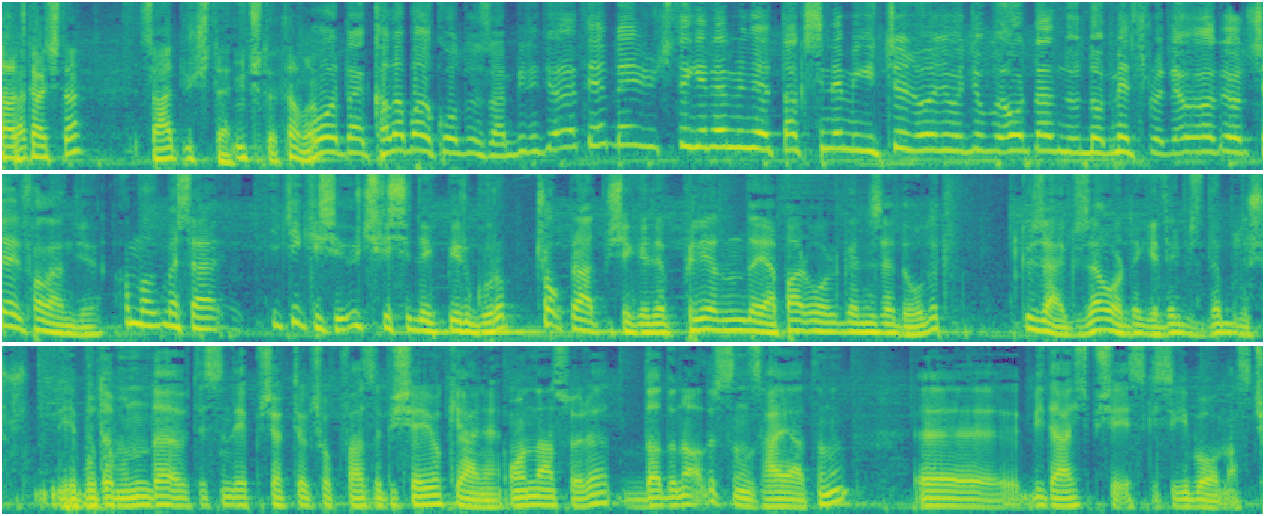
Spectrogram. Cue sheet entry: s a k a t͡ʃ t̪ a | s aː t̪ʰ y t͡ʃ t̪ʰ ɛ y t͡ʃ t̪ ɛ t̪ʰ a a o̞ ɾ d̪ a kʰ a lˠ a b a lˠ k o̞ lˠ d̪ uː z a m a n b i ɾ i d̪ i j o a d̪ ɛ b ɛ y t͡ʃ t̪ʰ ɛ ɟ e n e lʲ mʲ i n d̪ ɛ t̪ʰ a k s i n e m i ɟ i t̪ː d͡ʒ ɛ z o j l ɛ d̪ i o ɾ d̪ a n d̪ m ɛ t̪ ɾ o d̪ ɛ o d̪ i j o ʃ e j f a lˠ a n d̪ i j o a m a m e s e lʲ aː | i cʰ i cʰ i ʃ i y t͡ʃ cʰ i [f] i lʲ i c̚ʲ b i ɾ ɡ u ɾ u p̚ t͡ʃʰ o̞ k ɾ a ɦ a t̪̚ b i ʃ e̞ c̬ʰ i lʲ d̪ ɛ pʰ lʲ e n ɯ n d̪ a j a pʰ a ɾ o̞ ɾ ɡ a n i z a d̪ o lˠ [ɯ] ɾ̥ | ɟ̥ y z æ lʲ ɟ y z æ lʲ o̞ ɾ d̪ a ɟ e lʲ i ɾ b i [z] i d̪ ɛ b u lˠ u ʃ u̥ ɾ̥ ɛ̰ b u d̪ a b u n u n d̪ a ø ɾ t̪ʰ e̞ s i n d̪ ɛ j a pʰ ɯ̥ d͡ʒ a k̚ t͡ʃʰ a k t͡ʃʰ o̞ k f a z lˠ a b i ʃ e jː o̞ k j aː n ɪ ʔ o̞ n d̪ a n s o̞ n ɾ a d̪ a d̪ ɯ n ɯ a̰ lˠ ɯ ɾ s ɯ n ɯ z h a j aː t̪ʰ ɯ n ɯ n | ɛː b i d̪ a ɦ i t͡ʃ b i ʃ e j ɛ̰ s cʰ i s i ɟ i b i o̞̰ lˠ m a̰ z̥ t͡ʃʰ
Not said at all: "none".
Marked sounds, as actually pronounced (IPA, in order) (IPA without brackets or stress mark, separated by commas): ʃ, u, z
